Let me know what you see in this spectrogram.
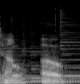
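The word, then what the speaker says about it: ʻōʻō: of four extinct species of oak pronounced ho-oh in the Moho genus the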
